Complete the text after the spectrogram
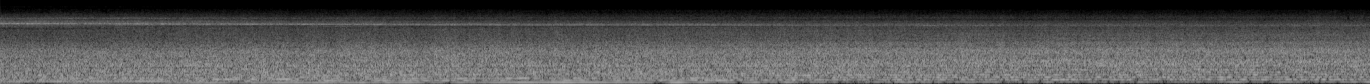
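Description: Drone propellers whir loudly and steadily as a small aircraft hovers.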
